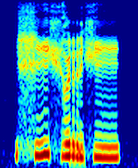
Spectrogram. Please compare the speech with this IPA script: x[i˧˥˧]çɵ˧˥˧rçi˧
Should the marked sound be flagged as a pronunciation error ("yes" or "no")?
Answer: no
